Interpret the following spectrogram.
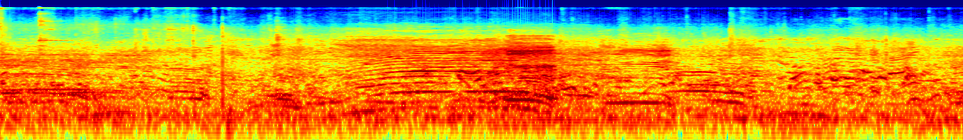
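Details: PO cattle for sale at Sokaraja market, Banyumas: a crowd of cattle giving long, harmonic moos that overlap and rise mid-clip, amid steady market voices and bustle.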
